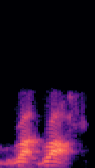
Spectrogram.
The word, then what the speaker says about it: Ra'af: You can see it, Riff, Raf, but it's pronounced Raf.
